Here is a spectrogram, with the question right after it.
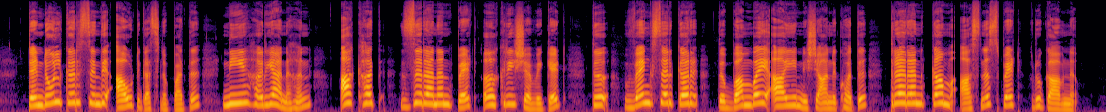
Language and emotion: Kashmiri, neutral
